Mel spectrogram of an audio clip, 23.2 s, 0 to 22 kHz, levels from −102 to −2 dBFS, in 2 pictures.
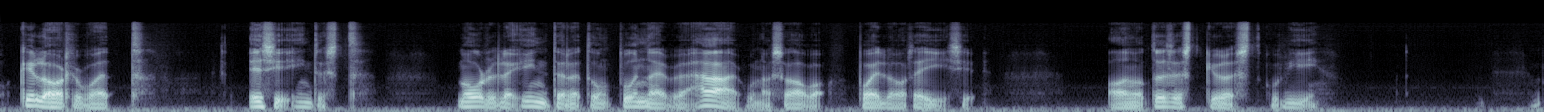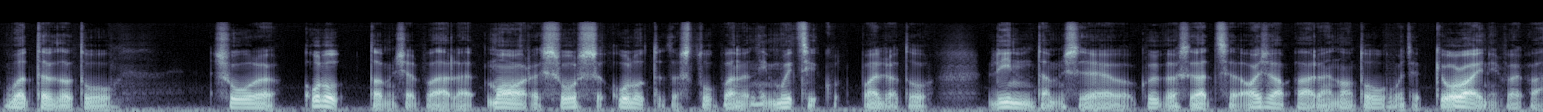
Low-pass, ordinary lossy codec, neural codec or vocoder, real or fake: none; none; autoencoder, 22.05 kHz, a latent of 192 numbers a frame, VITS, trained on many speakers; fake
